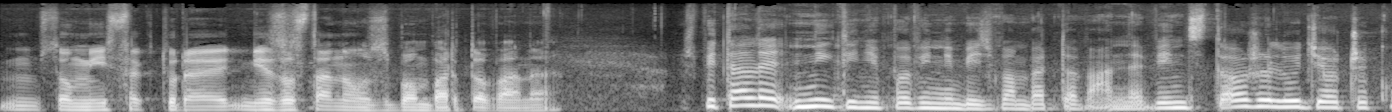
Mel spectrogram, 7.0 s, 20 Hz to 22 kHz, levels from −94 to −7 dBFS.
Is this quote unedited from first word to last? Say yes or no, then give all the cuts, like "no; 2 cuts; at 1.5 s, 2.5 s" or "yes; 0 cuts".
no; 1 cut; at 3.3 s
